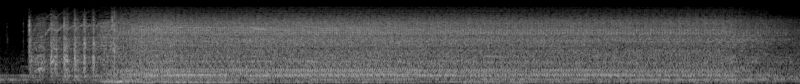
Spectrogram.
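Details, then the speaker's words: Nissan Pathfinder after misfire repair: misfire stayed on the cylinder after swapping the coils, spark tester showed no spark from the bad plug, spark plugs replaced; quick crank, catches and settles into a steady even idle with bright fan hiss; normal start and idle. "running great I guess Diagnostics done she's all fixed"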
